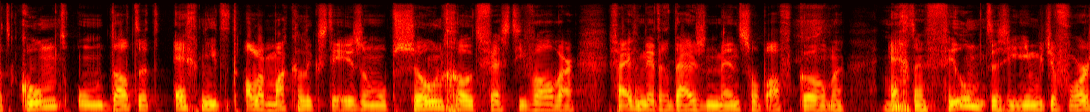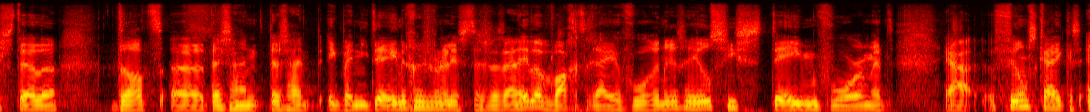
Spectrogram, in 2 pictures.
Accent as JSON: {"language": "Dutch", "country": "Netherlands", "said": "Ik focus me met die podcast heel erg op wat wij als Nederlanders daar te zoeken hebben."}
